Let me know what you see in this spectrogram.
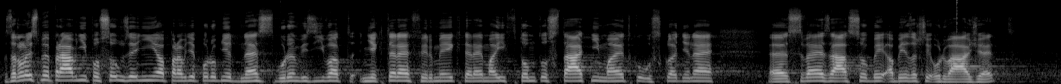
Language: Czech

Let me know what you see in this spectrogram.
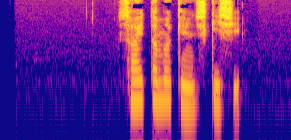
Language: Japanese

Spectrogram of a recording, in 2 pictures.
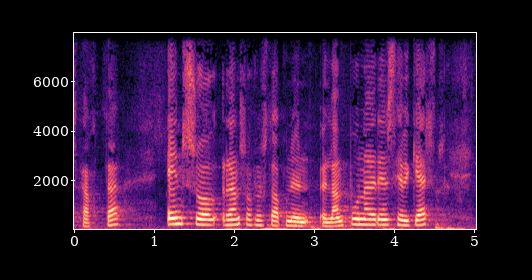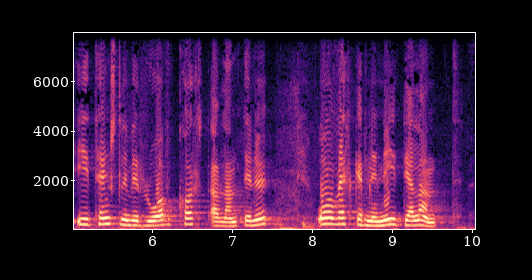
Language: Icelandic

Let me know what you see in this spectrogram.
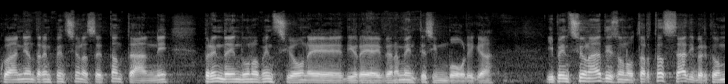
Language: Italian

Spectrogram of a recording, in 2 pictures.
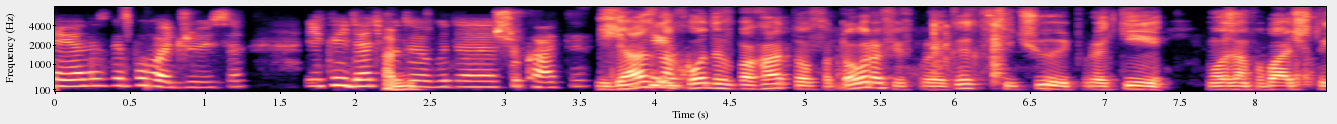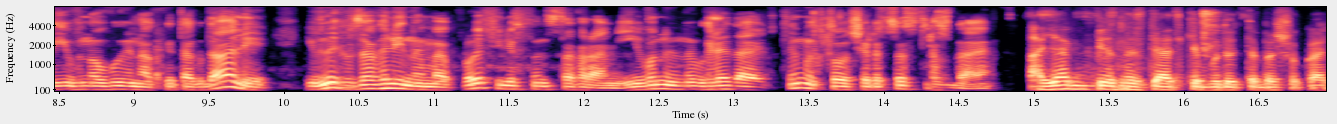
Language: Ukrainian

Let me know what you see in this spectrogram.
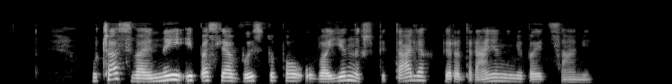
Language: Belarusian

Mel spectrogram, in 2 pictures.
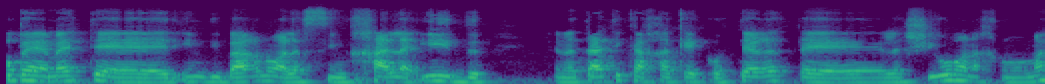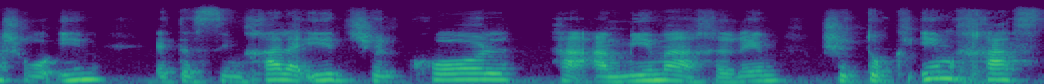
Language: Hebrew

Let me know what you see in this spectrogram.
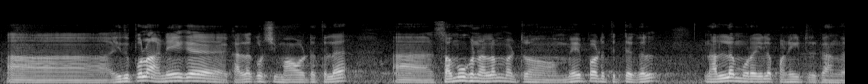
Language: Tamil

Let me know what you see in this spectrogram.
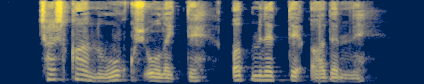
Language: Uyghur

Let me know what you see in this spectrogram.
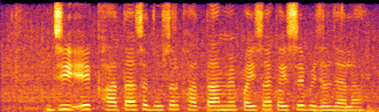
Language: Bhojpuri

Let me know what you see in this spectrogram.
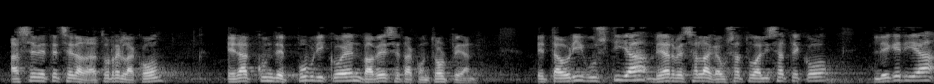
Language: Basque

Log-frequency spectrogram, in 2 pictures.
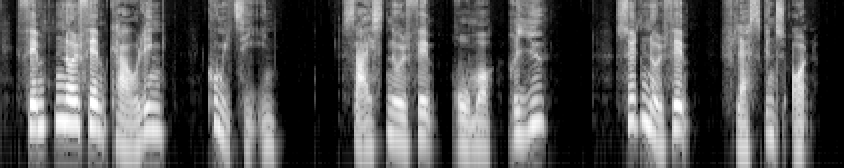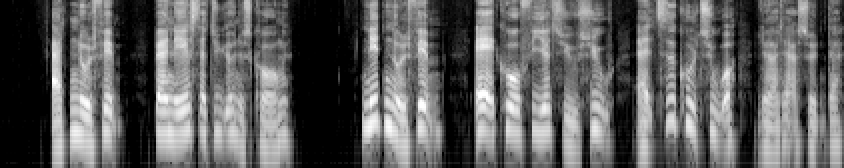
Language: Danish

